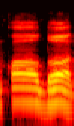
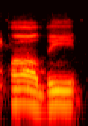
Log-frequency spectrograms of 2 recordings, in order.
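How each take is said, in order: First: Qadha ending in an open vowel, not i; qadha, final i swapped for an open vowel; wrong vowel ending. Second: Qadi ending on a long i; qadi, last vowel i rather than a; correct i ending. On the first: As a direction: say qadha with the last vowel opened, no i. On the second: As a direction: say qadi with a clear ee at the end. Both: Shown as a demonstration. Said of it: "bukan qadha, tapi qadi".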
